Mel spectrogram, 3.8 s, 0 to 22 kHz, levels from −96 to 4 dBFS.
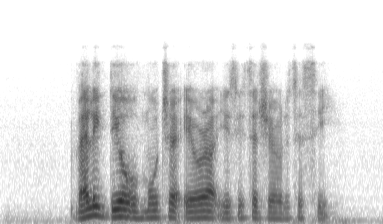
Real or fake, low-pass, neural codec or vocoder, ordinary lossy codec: fake; 7.2 kHz; codec, 16 kHz, 0.4 kbps, LongCat-Audio-Codec; Opus, 24 kbps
